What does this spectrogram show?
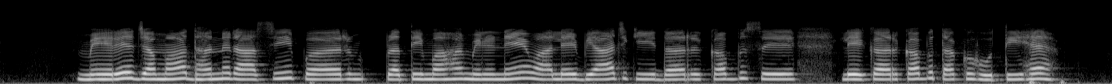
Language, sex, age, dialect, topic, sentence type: Hindi, female, 18-24, Garhwali, banking, question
